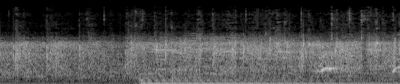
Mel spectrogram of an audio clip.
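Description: Steady clapping and crowd noise from spectators, with a few short shouted voices near the end. Faint sharp knocks of a table tennis ball on bats and table sound through it.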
